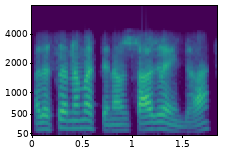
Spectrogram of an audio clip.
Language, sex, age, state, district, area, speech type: Kannada, male, 18-30, Karnataka, Shimoga, rural, conversation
